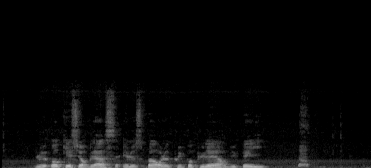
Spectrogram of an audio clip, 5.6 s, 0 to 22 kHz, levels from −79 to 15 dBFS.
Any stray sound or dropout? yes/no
yes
